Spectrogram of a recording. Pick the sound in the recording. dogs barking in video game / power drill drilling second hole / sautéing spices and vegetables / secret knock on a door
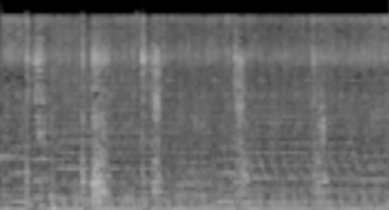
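sautéing spices and vegetables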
